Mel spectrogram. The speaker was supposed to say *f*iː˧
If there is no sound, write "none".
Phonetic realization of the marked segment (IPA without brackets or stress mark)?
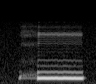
h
